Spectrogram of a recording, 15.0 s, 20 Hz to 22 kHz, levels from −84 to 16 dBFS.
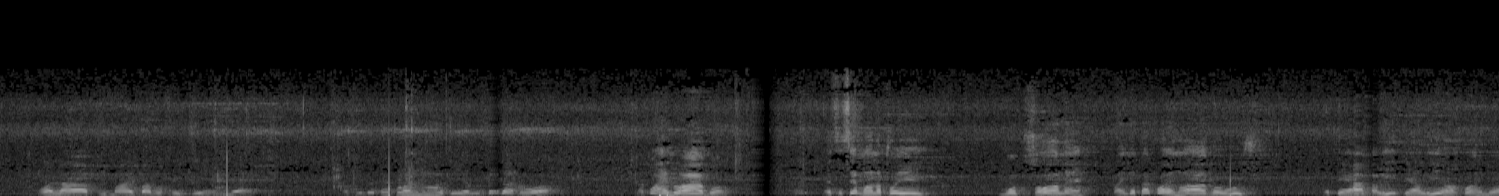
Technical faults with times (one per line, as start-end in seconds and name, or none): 2.27-2.29 loud pop
3.89-3.91 loud pop
4.91-5.01 AAC frame loss with concealment
6.60-6.70 loud pop
7.53-7.76 AAC frame loss with concealment
12.30-12.33 loud pop
13.51-13.80 AAC frame loss with concealment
